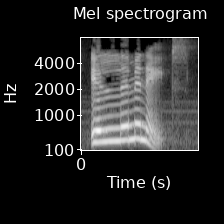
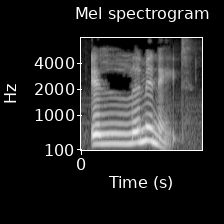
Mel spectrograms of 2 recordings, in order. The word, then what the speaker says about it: eliminate: Eliminate. Stress goes right there on the second syllable. Eliminate.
